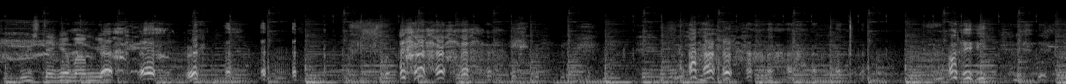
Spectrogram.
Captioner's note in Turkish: Gülme sesleri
